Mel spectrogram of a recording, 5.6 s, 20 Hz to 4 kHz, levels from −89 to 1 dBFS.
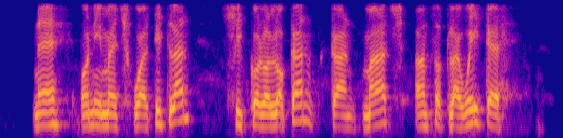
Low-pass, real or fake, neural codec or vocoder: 3.6 kHz; fake; codec, 16 kHz, 8 kbps, FunCodec, trained on LibriTTS, 25 frames a second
